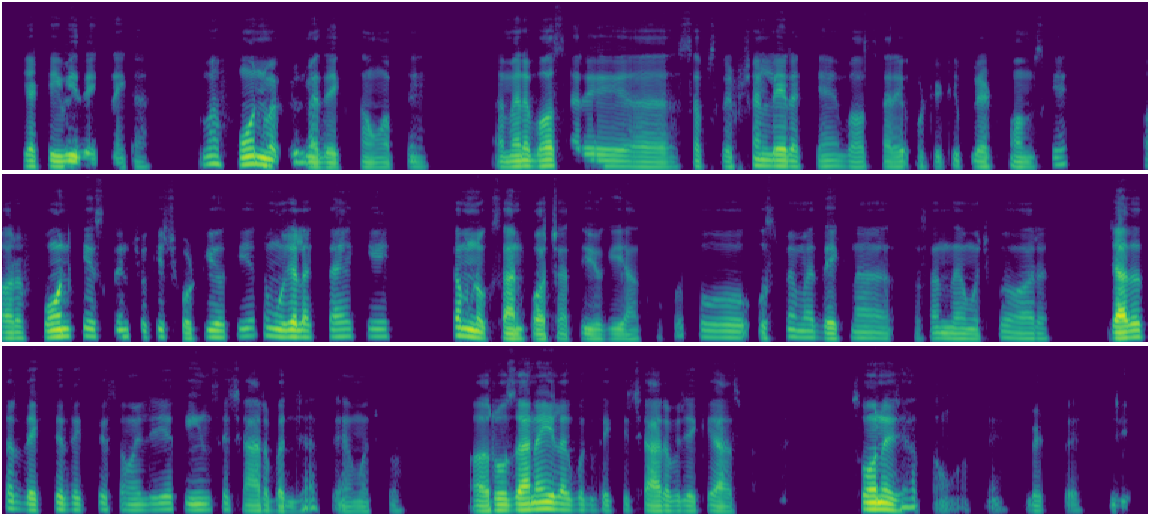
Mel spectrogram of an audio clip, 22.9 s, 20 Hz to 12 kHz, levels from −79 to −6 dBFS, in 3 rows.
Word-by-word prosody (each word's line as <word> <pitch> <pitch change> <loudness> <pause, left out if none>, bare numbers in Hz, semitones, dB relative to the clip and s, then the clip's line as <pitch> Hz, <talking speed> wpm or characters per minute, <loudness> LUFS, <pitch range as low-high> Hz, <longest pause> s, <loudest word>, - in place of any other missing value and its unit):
या 110 - +2
टीवी 110 -1 +5
देखने 90 -2 -8
का, 95 +2 -14
तो 120 +7 -15
मैं 160 - +1
फ़ोन 145 +1 +5
में 125 - +5
फ़िल्में 180 - -1
देखता 95 +1 -4
हूँ 90 0 -4
अपनी। 95 +1 -11 0.5
अ, 100 - -4
मैंने 110 +3 +4
बहुत 115 +2 +3
सारे 115 -2 -3 0.3
अ, 95 - -12
सब्सक्रिप्शन 105 +3 -4
ले 115 -1 +5
रखे 105 0 -5
हैं, 110 0 -5
बहुत 100 -1 -7
सारे 100 +1 -5
ओटीटी 100 +3 -12
प्लेटफॉर्म्स 100 -2 -6
के, 140 +4 -10 0.5
और 115 0 0
फ़ोन 140 +6 +5
की 145 0 -2
स्क्रीन 140 -1 -5
चूँकि 135 +1 -6
छोटी 120 -1 -4
होती 130 +3 -1
है 155 - -5
तो 160 - -6
मुझे 140 -1 +7
लगता 135 +1 -1
है 145 - -1
कि 145 0 -7 0.4
कम 165 - +5
नुकसान 105 -7 +5
पहुँचाती 95 +1 -2
होगी 95 +1 -4
आँखों 90 -1 -10
को, 80 - -14
तो 125 +2 -4
उसमें 110 +6 -6
मैं 125 -1 -3
देखना 115 +2 -2 0.3
पसंद 105 +2 -5
है 100 - -1
मुझको 100 +5 -6
और 105 0 -4 0.4
ज़्यादातर 130 +5 +7
देखते-देखते 120 +1 -3
समझ 115 -2 -6
लीजिए 120 +2 -3
3 115 -2 -3
से 125 - -10
4 105 -3 -3
बज 95 -2 -5
जाते 155 - -11
हैं 95 - -7
मुझको 95 +2 -12 0.5
और 95 - +3
रोजाना 115 +3 +7
ही 135 - +9
लगभग 115 -2 -1
देखिए 105 +2 -10
4 100 -1 +1
बजे 100 0 -4
के 105 - -8
आस 90 -1 -2 0.8
सोने 130 -2 +10
जाता 170 +7 -7
हूँ - - -14
मैं - - -24
अपने - - -21 0.2
बेड - - -8
पे - - -14 0.3
जी। - - -16
110 Hz, 210 wpm, -25 LUFS, 100-130 Hz, 0.8 s, सोने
